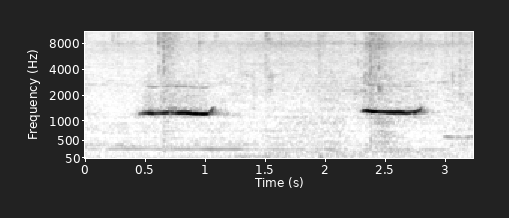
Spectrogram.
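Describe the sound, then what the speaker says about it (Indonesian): Two clear whistled tones, each held for about half a second, separated by a short pause, close and fairly loud. "Pertama-tama kita harus bisa meniup seperti bersiul."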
